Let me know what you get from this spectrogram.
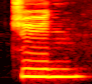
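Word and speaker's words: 军: 군대의 군자를 쓰고 중국어로 jun 일성, 준 하고 소리냅니다. 군대, 준.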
